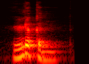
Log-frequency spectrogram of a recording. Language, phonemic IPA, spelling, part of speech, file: Dutch, /ˈlʏ.kə(n)/, lukken, verb, Nl-lukken.ogg
- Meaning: 1. to succeed, to work, to go right 2. to manage to, to succeed in, to be able to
